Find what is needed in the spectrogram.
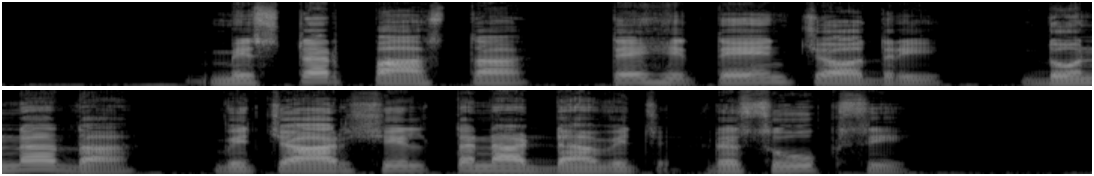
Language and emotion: Punjabi, neutral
